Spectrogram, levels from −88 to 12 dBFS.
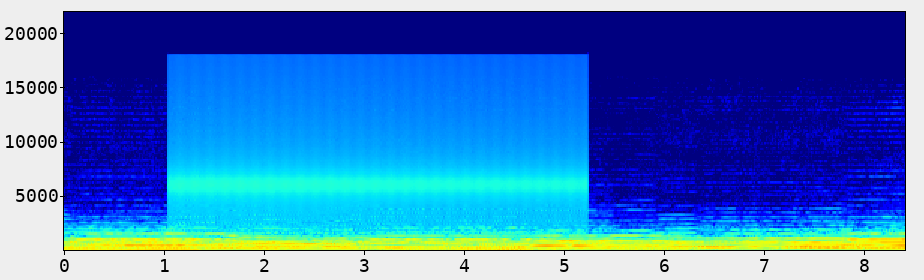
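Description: A raspy mains buzz comes in at 1.03 s and hangs on until 5.24 s, sitting roughly 20 dB under the sound. It's built on 60 Hz, with sharp switching spikes from a dimmer, rectifier or unshielded line stacking harmonics up into the kilohertz range.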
